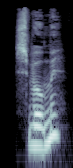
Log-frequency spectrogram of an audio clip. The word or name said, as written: svumme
